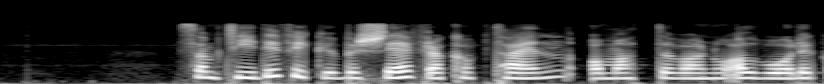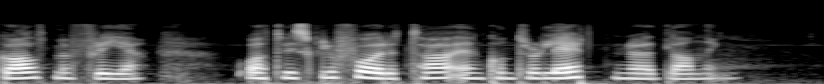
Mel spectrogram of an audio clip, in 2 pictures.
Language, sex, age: Norwegian, female, 21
